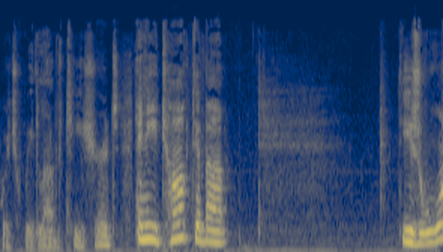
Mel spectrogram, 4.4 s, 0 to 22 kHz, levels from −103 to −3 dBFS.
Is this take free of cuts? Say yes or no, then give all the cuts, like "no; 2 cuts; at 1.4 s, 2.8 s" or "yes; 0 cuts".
no; 1 cut; at 1.3 s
